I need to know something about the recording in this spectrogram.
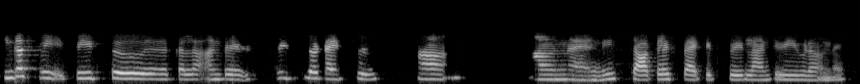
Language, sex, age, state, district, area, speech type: Telugu, female, 18-30, Telangana, Adilabad, rural, conversation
